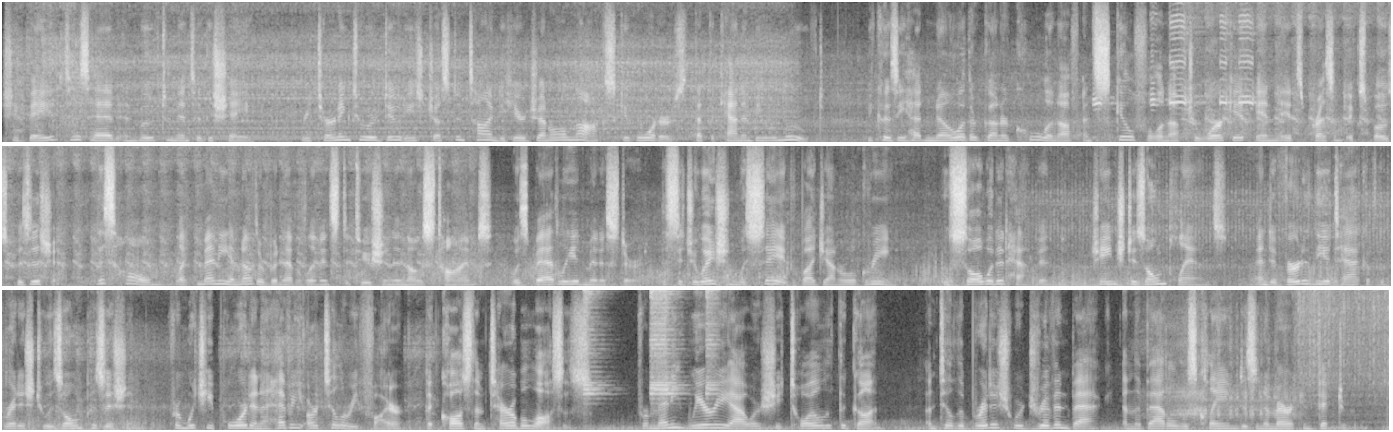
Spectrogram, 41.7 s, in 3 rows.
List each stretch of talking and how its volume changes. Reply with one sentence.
The talking can be heard from 0.0 to 41.2 s, at a steady volume.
